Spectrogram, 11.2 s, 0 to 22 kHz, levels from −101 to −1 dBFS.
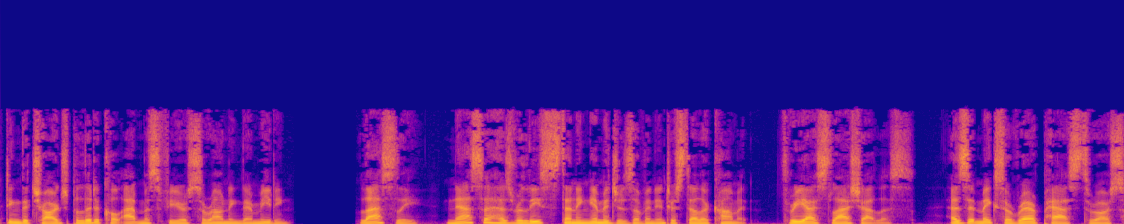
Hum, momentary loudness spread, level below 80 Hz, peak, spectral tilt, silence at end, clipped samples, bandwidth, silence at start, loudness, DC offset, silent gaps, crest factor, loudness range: none; 10 LU; -52 dBFS; -2 dBFS; -5 dB/octave; 0 s; under 0.1%; 12 kHz; 0.05 s; -20 LUFS; under 0.1%; 3.02-3.52 s; 18 dB; 3 LU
